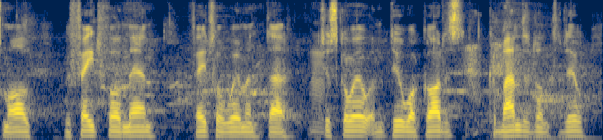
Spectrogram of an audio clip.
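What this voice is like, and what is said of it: Irish accent. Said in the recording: “I love your accent ... ask an Irishman a question”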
